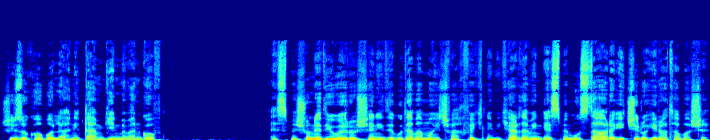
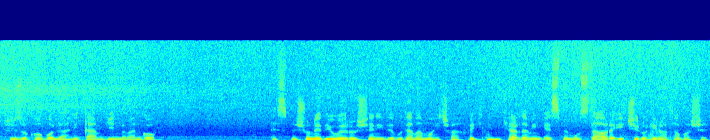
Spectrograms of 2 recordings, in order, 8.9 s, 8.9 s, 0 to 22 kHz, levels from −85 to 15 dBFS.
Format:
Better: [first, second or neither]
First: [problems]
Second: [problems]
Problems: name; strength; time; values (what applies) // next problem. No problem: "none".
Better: first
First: none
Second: hiss; loud; throughout; 3 dB below the speech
